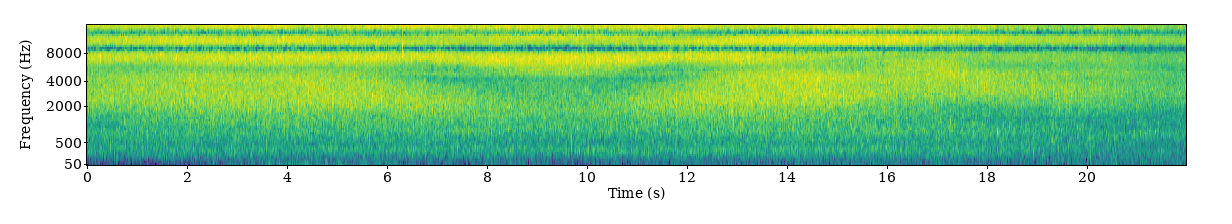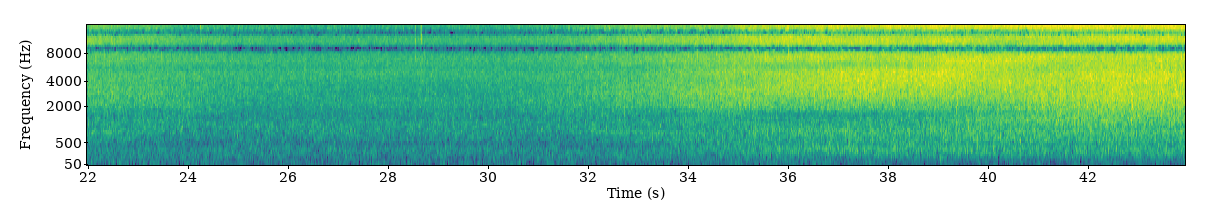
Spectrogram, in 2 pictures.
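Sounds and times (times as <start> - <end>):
creek water flowing: 0.0 - 43.9.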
